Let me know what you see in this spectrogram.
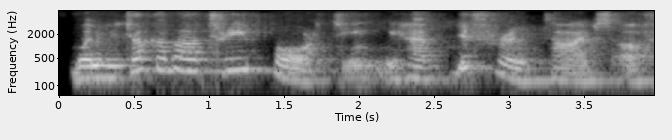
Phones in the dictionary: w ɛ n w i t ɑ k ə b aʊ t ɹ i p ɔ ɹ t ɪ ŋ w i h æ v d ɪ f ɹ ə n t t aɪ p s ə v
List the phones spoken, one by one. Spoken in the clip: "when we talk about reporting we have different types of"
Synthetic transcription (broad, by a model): w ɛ n w i t ɑ k ə b aʊ t ɹ i p ɔ ɹ t ɪ ŋ w i h æ v d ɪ f ɹ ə n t t aɪ p s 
